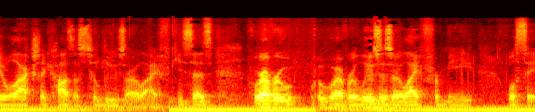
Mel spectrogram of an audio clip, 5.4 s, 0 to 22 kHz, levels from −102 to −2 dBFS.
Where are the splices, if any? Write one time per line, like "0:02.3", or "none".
0:01.7
0:03.2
